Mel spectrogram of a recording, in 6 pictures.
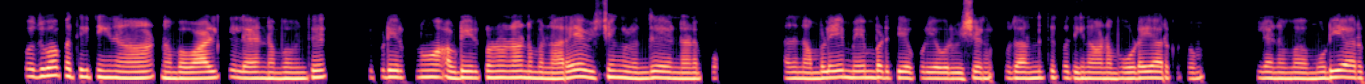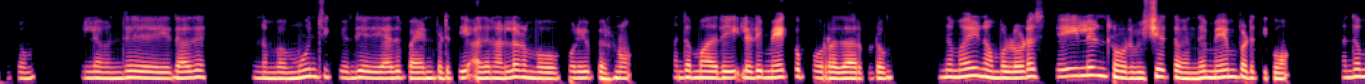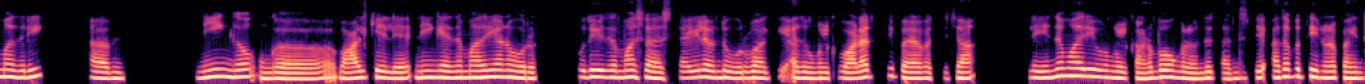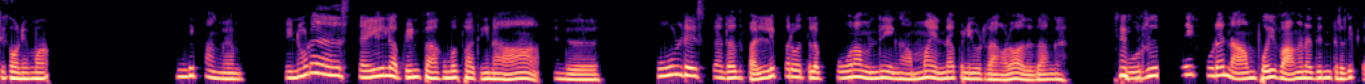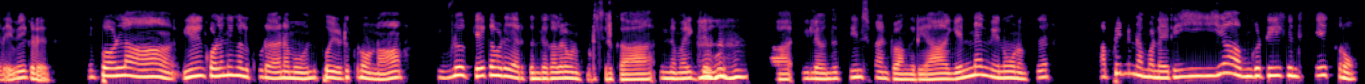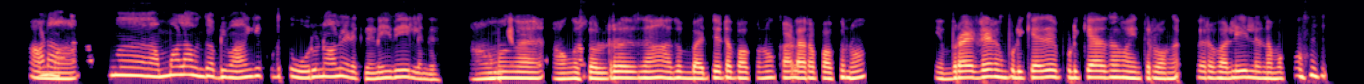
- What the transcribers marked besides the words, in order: static; other background noise; drawn out: "உங்க"; in English: "கூல் டேய்ஸ்"; distorted speech; laugh; tapping; chuckle; drawn out: "நெறயா"; unintelligible speech; in English: "பட்ஜெட்ட"; in English: "எம்ப்ராய்டரியே"; laughing while speaking: "நமக்கும்"
- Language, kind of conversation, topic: Tamil, podcast, உங்கள் ஸ்டைல் காலப்போக்கில் எப்படி வளர்ந்தது என்று சொல்ல முடியுமா?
